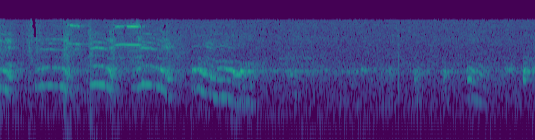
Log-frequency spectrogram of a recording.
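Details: Four-month-old German Shepherd reacting to recorded noises of little German Shepherd puppies, giving a quick run of high, bent whimpers and yips that sweep down in pitch, several a second, then fainter scattered whines over a steady background hum.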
